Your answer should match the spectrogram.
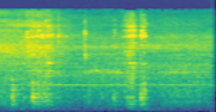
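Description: A few light clinks and taps of metal parts being handled on a workbench, the clearest a pair of sharp ticks about one and a half seconds in.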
